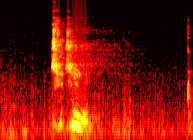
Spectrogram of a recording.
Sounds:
Throat clearing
